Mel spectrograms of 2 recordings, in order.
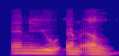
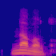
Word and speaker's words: NUML: But in the acronyms, we pronounce the word as a whole. Like for example, we have pronounced the word National University of Modern Languages NAML as a whole. We didn't define it as NUML. We pronounce it as NAML.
